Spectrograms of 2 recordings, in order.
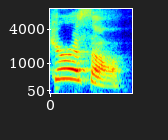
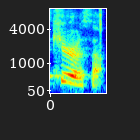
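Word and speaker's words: Curaçao: Curissol. Yeah, curissol. That's how you say it. It's cur It's spelled C U R A C A O, but it's curol. They call it curl.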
